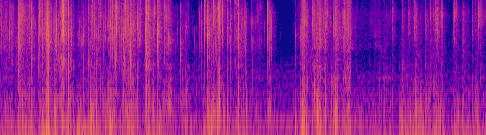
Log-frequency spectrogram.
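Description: A full red dark chocolate bar in a plastic-paper wrapper, lying on a wooden table, is rubbed and crinkled with fingertips and nails. The result is a dense run of bright, crackling crinkles and tearing-like rustles, with short quieter pauses near the middle and later in the clip.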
